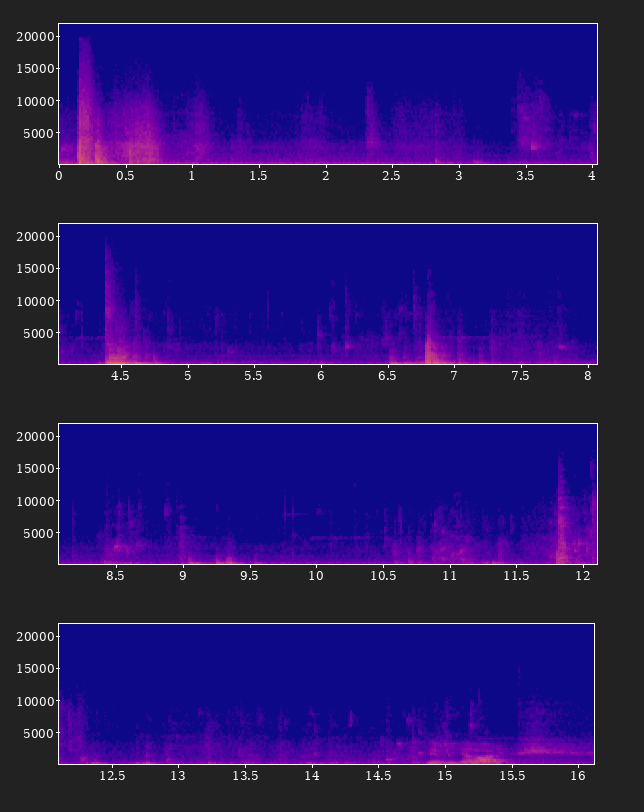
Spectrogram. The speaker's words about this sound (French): Il y a vachement d'eau qui sort.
